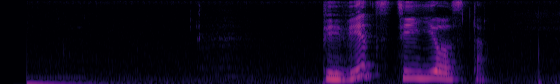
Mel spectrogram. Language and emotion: Russian, positive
